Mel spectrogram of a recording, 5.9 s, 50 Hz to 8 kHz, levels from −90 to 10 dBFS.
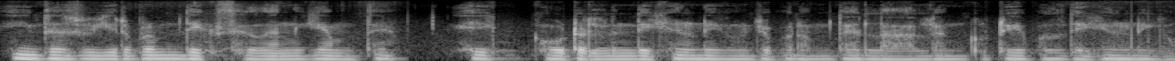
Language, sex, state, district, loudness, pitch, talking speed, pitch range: Garhwali, male, Uttarakhand, Uttarkashi, -19 LUFS, 115 Hz, 215 wpm, 115-125 Hz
